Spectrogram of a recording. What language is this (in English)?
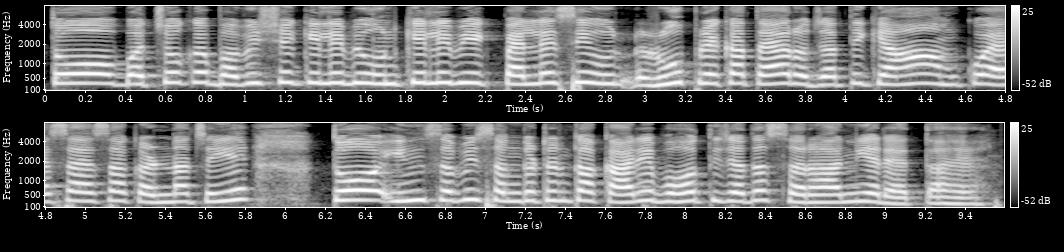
Hindi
